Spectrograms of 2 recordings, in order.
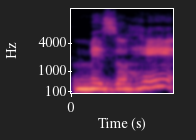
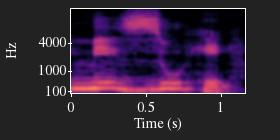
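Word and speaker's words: מזוהה: When somebody says mezohe and you're wondering, is it this or that, or maybe just a bad pronunciation? Well, if we're talking about this here, it should be mezuhe.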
